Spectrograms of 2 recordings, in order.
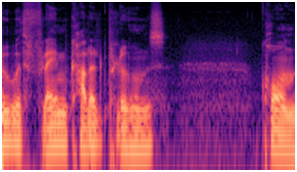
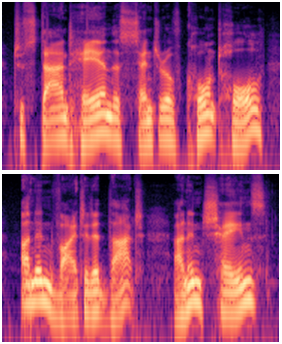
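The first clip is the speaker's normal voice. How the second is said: loud, raised, indignant tirade; storming; 5 semitones higher, 6 dB louder than usual. A narrator's reading. Korn berating the envoy in his hall, storming. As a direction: rage on at full volume. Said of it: "Korn stormed".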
